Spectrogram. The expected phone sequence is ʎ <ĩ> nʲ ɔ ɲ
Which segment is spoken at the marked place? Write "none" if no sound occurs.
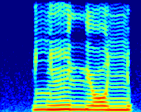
ĩ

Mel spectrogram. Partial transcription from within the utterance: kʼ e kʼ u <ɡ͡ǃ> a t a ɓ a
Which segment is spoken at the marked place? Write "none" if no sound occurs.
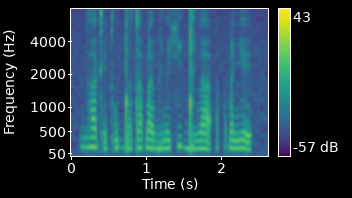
ɡ͡ǃ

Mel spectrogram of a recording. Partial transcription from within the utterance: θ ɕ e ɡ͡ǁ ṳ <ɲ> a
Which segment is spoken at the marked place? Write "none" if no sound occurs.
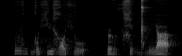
ɲ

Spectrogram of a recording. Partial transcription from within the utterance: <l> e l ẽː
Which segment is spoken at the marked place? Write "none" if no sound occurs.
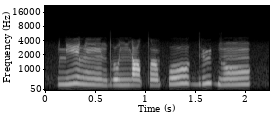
lʲ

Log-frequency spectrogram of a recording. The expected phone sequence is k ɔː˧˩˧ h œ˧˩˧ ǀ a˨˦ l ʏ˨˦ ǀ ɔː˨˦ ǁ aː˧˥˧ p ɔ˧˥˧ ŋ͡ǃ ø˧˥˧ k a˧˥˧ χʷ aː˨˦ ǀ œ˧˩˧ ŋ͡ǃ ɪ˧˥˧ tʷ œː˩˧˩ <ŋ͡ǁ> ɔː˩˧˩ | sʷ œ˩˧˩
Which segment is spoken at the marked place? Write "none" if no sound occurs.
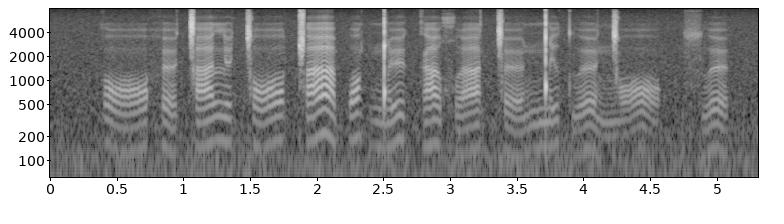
ŋ͡ǀ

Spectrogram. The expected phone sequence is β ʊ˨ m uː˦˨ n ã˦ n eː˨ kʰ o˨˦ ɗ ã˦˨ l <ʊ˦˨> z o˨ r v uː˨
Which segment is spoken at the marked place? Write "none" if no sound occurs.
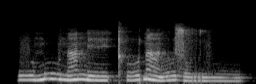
ʊ˦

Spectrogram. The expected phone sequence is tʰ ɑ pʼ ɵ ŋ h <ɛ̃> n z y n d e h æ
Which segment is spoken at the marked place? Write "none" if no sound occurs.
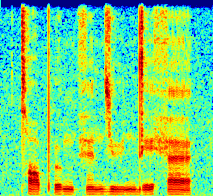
ɛ̃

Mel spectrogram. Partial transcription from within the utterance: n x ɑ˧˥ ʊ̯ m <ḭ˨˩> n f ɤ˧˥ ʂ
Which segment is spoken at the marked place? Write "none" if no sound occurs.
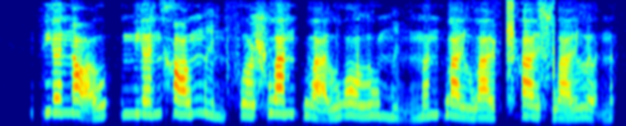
ḭ˨˩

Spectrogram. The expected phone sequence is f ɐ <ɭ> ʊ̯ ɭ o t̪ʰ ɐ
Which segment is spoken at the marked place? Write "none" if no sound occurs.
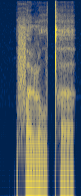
none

